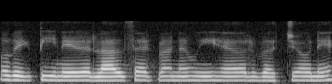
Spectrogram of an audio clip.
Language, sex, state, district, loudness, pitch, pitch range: Hindi, female, Bihar, Kishanganj, -13 LUFS, 190 Hz, 185-190 Hz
